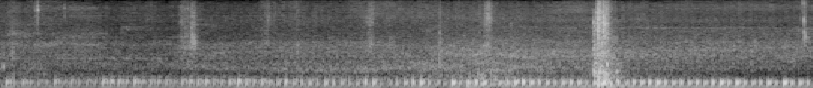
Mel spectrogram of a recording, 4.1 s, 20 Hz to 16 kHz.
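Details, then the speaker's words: 2012 Honda CR-V on ramps at idle: a fast, uneven puffing tick about three times a second over the low rumble, loud and squeaky; exhaust leak from a gap between the muffler and the catalytic converter. "and basically what has happened is there is a gap between my muffler and I guess my cat over the converter"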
